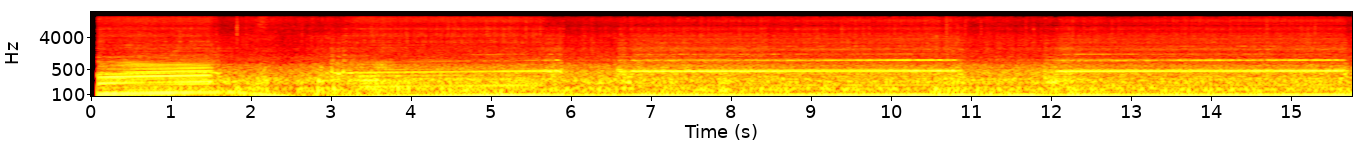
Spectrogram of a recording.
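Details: Toyota 4A-GE engine: steady mid-pitched whine over a low engine rumble, dropping out briefly twice; owner asks what it is, cause unknown.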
